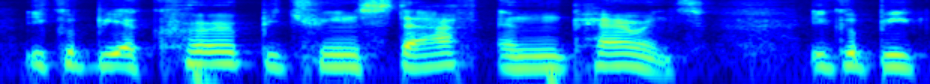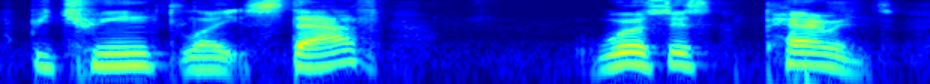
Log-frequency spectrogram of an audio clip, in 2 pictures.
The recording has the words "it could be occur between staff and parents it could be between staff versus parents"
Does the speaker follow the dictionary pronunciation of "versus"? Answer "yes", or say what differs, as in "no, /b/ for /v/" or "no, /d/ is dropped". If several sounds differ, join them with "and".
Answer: no, /w/ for /v/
